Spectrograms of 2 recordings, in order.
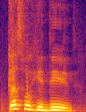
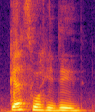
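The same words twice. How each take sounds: The two takes are said the same way.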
